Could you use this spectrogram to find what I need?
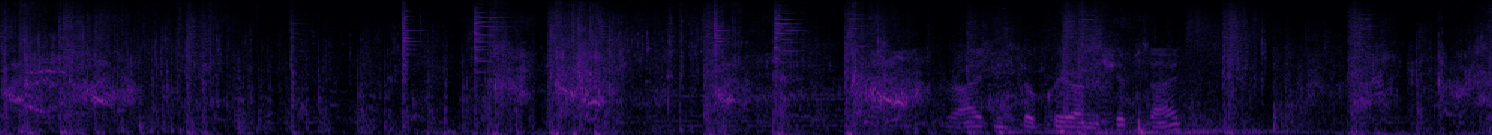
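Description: Swords swish through the air and strike.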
